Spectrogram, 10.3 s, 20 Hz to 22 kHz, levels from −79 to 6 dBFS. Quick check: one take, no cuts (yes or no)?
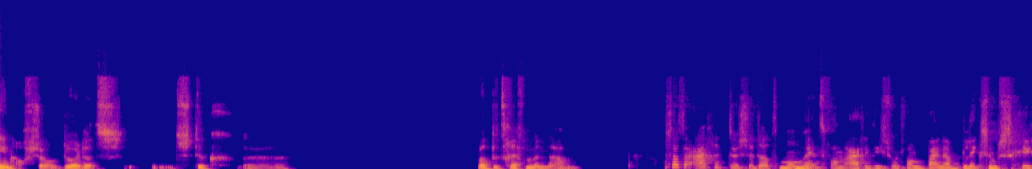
no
